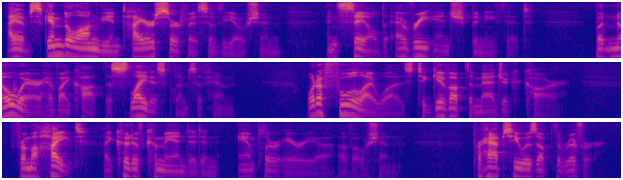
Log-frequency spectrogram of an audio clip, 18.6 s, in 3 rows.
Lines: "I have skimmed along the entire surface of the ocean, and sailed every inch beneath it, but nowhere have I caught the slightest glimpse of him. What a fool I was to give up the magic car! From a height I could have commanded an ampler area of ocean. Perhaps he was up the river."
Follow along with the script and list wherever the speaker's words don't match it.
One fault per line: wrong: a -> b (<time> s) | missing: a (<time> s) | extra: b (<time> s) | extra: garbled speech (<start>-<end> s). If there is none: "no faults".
no faults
